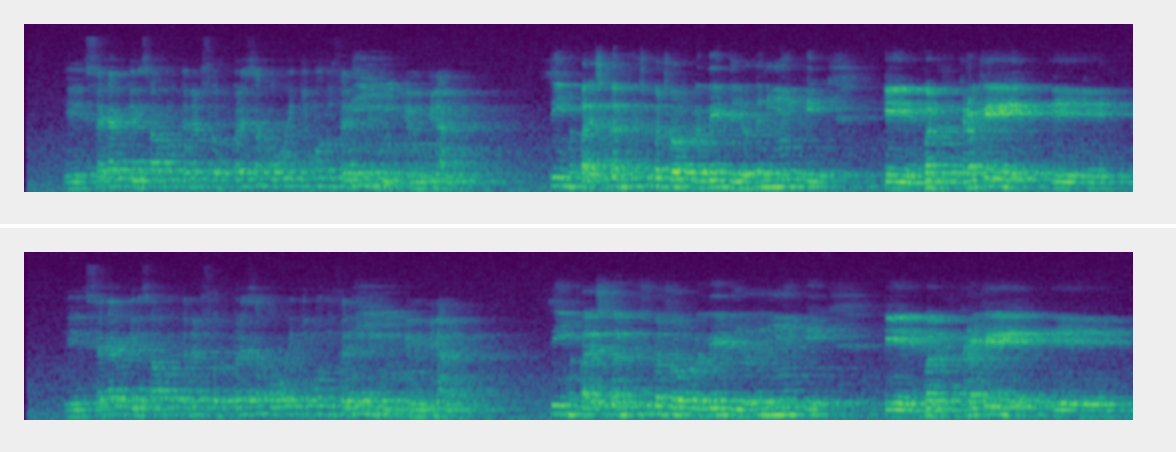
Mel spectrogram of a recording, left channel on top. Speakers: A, on the left; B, on the left.
A: eh, se ha caracterizado por tener sorpresas o equipos diferentes
B: Sí,
A: en, en el final.
B: sí, me parece también súper sorprendente. Yo tenía que Eh, bueno, creo que eh,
